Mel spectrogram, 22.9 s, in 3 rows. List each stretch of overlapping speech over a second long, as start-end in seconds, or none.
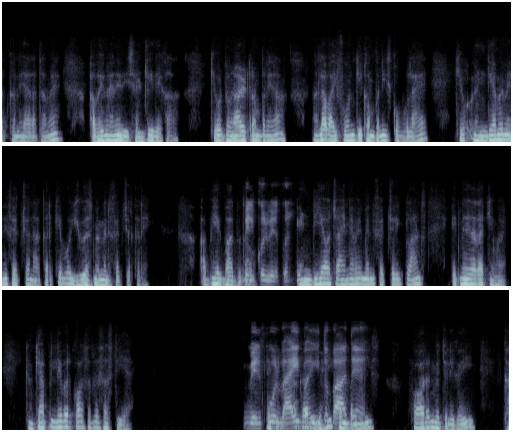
19.2-20.6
